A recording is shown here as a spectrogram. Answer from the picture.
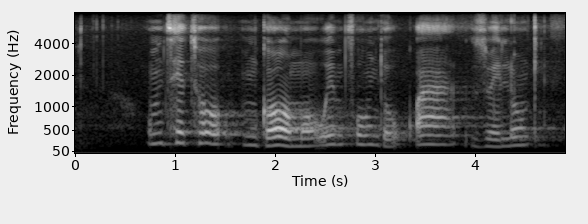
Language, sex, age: Zulu, male, 23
